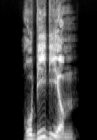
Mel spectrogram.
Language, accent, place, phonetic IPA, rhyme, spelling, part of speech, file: German, Germany, Berlin, [ʁuˈbiːdi̯ʊm], -iːdi̯ʊm, Rubidium, noun, De-Rubidium.ogg
- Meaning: rubidium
